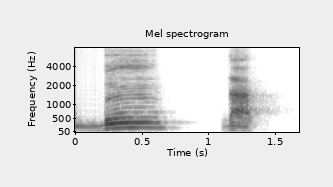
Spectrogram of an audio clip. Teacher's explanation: Eles nasalizam. O som sai pelo nariz, tá? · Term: vogais nasais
